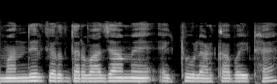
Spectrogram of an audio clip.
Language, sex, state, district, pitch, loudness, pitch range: Sadri, male, Chhattisgarh, Jashpur, 150 Hz, -14 LUFS, 145-155 Hz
